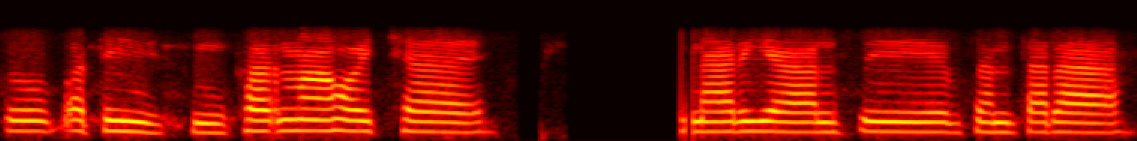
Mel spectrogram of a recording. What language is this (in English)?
Maithili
